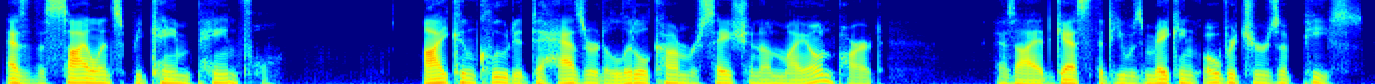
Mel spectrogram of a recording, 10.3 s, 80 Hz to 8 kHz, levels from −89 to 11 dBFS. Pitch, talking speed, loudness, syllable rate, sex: 100 Hz, 155 wpm, -24 LUFS, 5.5 syllables/s, male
